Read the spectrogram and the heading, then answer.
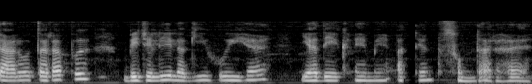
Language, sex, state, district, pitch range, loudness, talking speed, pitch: Hindi, female, Bihar, West Champaran, 180-195 Hz, -20 LUFS, 135 wpm, 185 Hz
